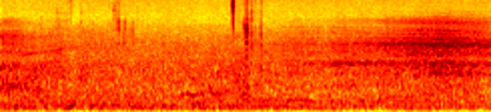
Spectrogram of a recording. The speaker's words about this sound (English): Every wave that comes and crashes into the shore is an invitation to breathe, to receive that. So see, every wave that crashes into the shore brings a breath.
